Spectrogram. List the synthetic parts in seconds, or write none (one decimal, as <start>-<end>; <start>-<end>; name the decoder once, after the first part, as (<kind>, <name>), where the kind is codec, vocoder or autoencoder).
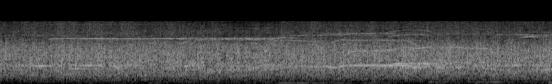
1.8-2.8 (vocoder, HiFi-GAN)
